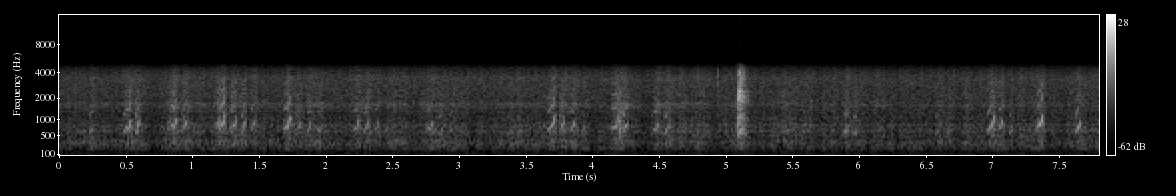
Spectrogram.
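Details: Leslie, a pet guinea pig around three years old, in pain while defecating after her favorite leaf lettuce treat. She makes clear separate squeaks in clusters of two or three, with one sharp louder shriek near the middle.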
